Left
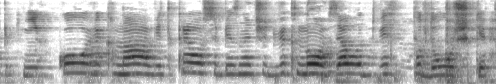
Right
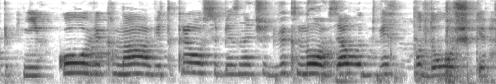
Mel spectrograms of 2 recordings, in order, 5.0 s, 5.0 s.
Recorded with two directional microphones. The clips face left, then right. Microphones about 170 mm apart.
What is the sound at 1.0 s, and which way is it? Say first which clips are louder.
A woman's voice: even; 10° right (ahead or behind).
